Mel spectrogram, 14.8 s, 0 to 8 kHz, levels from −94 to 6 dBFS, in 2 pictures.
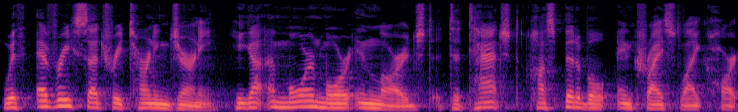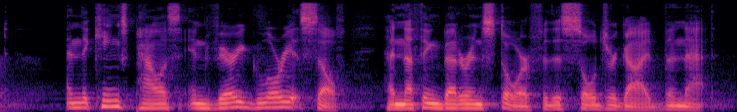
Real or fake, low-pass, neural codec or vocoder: real; 7.2 kHz; none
